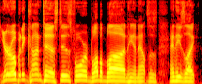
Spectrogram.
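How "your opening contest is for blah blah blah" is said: louder, higher ring announcer; announcer impression. Mocking the ring announcer's delivery, louder.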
